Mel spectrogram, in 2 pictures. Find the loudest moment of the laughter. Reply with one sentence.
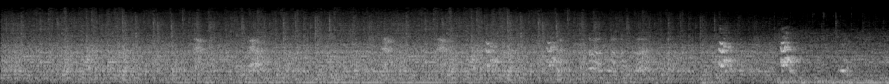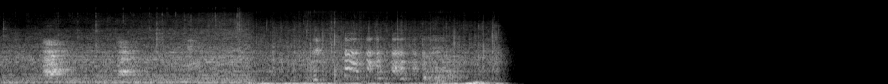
The volume of the laughter peaks at 13 seconds.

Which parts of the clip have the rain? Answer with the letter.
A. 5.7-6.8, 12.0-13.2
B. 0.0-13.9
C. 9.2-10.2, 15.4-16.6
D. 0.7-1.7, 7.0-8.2
B.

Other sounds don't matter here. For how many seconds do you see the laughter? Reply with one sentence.
The laughter can be heard for 2 seconds in total.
